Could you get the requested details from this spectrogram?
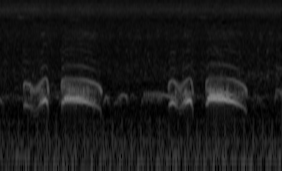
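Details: Spotted dove calling during roadside ground trapping of wild doves: two pairs of coos, each a wavering short note followed by a loud drawn-out hollow coo, unhurried and uneven in spacing.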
